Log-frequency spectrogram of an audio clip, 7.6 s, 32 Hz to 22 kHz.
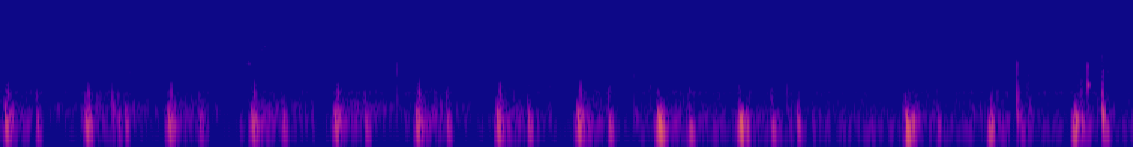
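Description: Muffled low heart sounds, about 110 a minute, with uneven spacing between beats, fitting an irregular rhythm (arrhythmia).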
